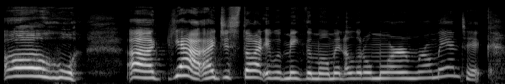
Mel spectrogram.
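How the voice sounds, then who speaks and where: A woman's voice: high voice, normal speed, fairly bright tone, dry recording, studio quality. An actress playing a nervous, giggly young woman who is hiding a secret. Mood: flustered. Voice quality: giggly, flustered. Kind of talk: audio drama acting.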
